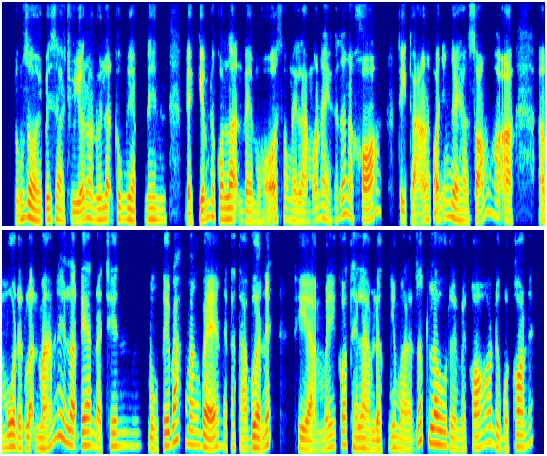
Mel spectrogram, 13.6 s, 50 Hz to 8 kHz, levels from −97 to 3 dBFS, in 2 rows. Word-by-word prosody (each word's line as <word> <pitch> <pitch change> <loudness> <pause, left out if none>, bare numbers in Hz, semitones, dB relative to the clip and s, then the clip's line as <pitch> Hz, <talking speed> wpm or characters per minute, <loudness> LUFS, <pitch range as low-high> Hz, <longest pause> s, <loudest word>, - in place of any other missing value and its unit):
Đúng 135 +4 -3
rồi, 160 -7 +4
bây 145 - -1
giờ 140 -2 -1
chủ 125 - -6
yếu 125 +2 +2
là 160 0 -1
nuôi 140 -1 -2
lợn 155 - 0
công 150 -1 -4
nghiệp 145 -2 +2
nên 145 -1 -4 0.2
để - - 0
kiếm 135 +4 +2
được 185 - -2
con 150 0 +2
lợn 150 -4 +3
về 130 -1 0
mổ 120 +3 -1
xong 145 -2 -10
rồi 130 - -3
làm 120 -1 -1
món - - -1
này 160 -5 -3
nó 140 - -11
rất 210 +1 -2
là 195 - -1
khó. 140 - +3 0.2
Thỉnh 125 - -1
thoảng - - +2
là 150 - -2
có - - +2
những 185 - -5
người 165 -5 +3
hàng 135 -1 -3
xóm 230 - 0
họ, 195 - -2
à, 130 - +5 0.3
ờ, 135 - -1
mua 155 +3 +4
được 140 -2 -2
lợn 135 -1 +1
mán 135 - +1
hay 285 -4 +1
lợn 185 -3 +3
đen 175 -1 +3
ở 130 - 0
trên 165 +1 -6
vùng 135 -2 -3
Tây 170 +4 +2
Bắc 225 +2 +1
mang 185 -2 -1
về 150 -5 +7
ấy, 150 - +1
người 145 -3 -8
ta 150 - -9
thả 130 0 -2
vườn 140 0 +5
ấy, 185 - +3 0.3
thì, 135 -3 0
à, 120 - +3
mới 130 +7 -4
có 180 - 0
thể 140 - -3
làm 135 -3 +1
được, 120 -1 0
nhưng 145 0 -4
mà 125 -1 -2
rất 225 +4 -2
lâu 190 -3 +5
rồi 140 -5 -3
mới 130 +1 -7
có 155 +9 +1
được 155 - -3
1 125 -1 -4
con 155 -1 +2
ấy. 210 - -10
145 Hz, 340 wpm, -24 LUFS, 135-170 Hz, 0.3 s, về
